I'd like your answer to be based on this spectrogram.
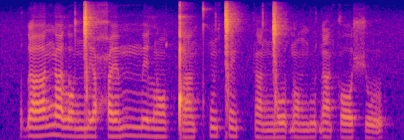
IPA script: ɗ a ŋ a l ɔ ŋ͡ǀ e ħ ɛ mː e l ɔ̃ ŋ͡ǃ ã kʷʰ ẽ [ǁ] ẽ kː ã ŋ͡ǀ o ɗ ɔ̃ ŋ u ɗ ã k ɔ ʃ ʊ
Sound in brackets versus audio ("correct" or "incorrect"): incorrect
